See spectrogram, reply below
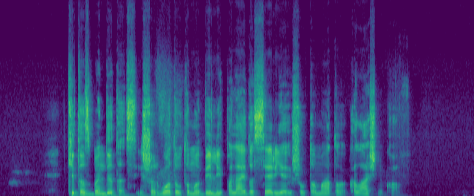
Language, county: Lithuanian, Vilnius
